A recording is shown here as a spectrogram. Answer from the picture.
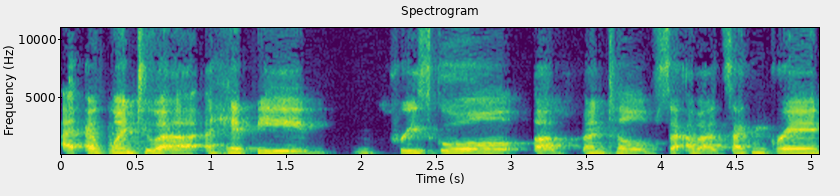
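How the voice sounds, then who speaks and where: Fairly low in pitch, a woman speaks at a fairly slow pace. Her intonation is monotone and flat. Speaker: novelist and editor. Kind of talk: author reading and conversation. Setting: video call.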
